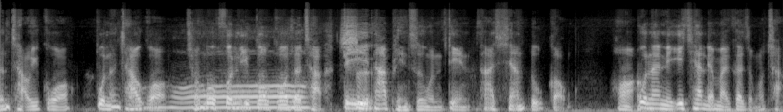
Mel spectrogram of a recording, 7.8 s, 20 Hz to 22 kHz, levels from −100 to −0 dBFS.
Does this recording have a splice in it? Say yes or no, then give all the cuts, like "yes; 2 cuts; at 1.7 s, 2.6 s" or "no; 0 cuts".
yes; 3 cuts; at 3.3 s, 4.8 s, 6.4 s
